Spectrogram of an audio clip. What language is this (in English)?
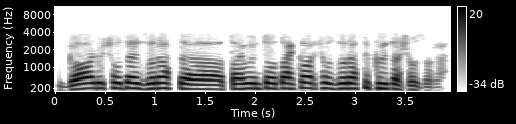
Kashmiri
